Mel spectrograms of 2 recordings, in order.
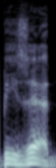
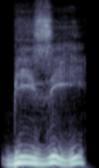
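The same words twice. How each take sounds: First: The Z is said as 'zed', Canadian style. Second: The Z is said as 'zee', American style.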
